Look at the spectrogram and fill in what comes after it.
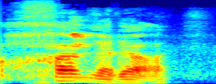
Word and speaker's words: Haggadah: Well, there is a Jewish body of writings that are called the Haggadah. Or I suppose if you roll the H, it's a Haggadah, which means the telling. Haggadah is spelled H-A-G-G-A-D-A-H, if you're keeping track, Haggadah.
